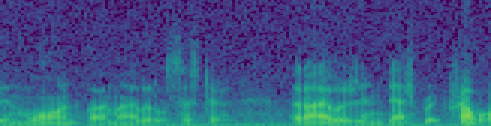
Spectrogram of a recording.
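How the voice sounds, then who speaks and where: Very deep, low male speech in an American accent. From New Hampshire, USA. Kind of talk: oral history tour narration. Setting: old home audio recording.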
